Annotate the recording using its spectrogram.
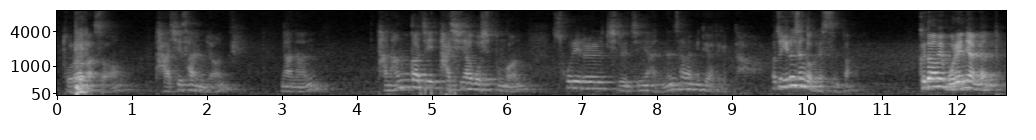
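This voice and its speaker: A middle-aged man preaching a sermon as pastor, his delivery swinging from near-shouting to hushed. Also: fairly high pitch, a little hiss or hum. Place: church sanctuary. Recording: echoey church room.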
